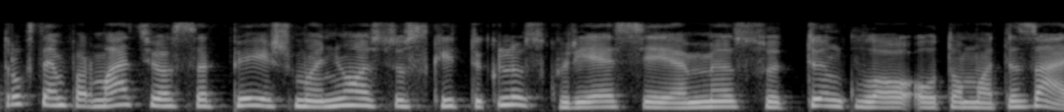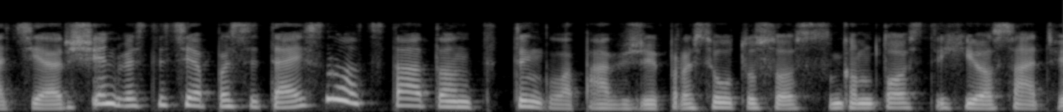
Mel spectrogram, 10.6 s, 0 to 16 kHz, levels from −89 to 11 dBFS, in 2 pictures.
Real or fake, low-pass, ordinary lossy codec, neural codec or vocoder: fake; 7.2 kHz; MP3, 64 kbps; codec, 16 kHz, 8 kbps, FunCodec, trained on LibriTTS, 25 frames a second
